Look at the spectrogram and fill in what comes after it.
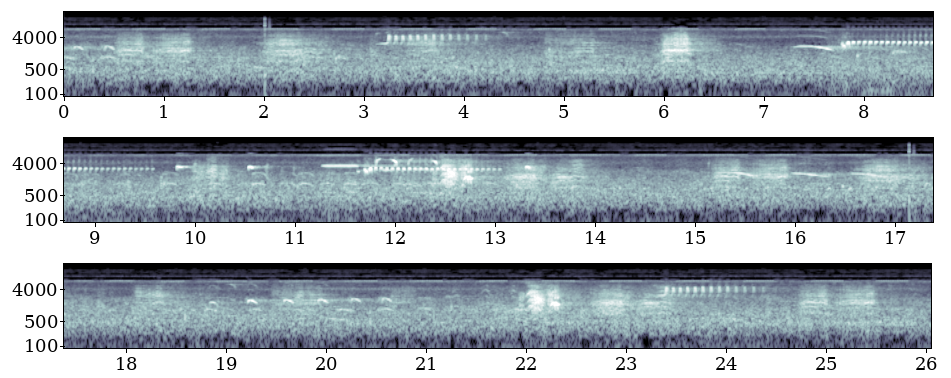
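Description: Squirrel calls: high-pitched chirps, short rising squeaks and rapid chattering trills, repeating, with a few sharp clicks.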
